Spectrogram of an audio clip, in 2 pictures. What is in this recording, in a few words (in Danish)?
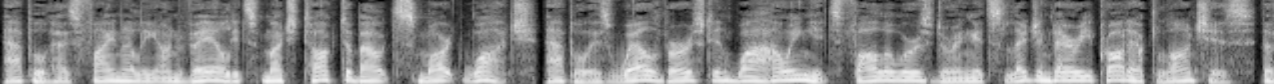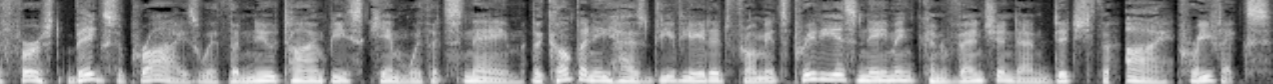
Engelsk US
